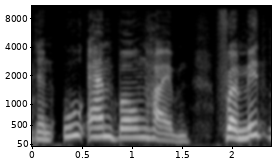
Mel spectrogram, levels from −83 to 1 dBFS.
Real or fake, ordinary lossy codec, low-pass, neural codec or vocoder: fake; none; 9.9 kHz; codec, 16 kHz in and 24 kHz out, 0.4 kbps, LongCat-Audio-Codec, two codebook decoder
